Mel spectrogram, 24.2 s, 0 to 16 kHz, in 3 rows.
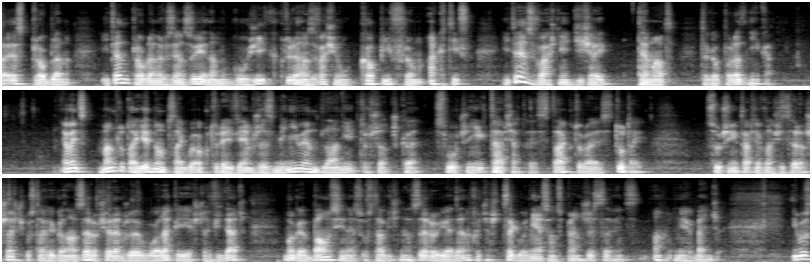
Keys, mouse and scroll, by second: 13.2 right click, 15.8 click, 19.5 click.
